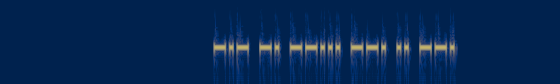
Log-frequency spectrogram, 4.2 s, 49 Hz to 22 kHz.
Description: Morse code, heard as a keyed tone, about 40 wpm, 700 Hz. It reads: KN7GIG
